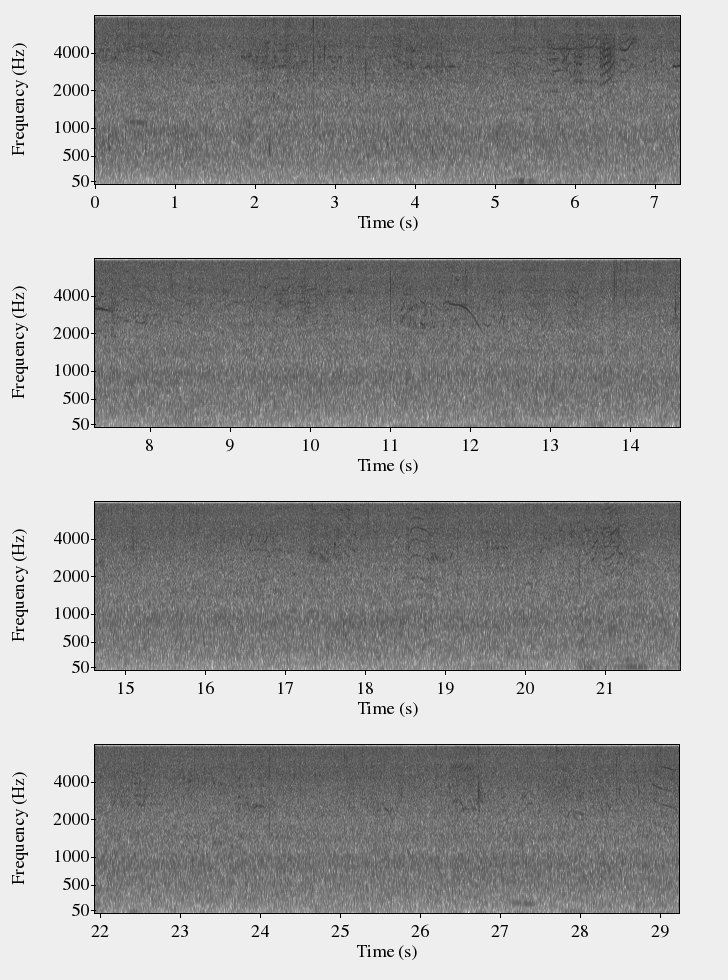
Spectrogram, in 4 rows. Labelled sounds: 2.2	2.4	Pacific white-sided dolphin, 3.0 to 3.4 kHz
7.2	7.6	Pacific white-sided dolphin, 3.0 to 3.3 kHz
9.0	9.2	Pacific white-sided dolphin, 3.4 to 3.7 kHz
11.6	12.2	Pacific white-sided dolphin, 2.1 to 3.7 kHz
17.3	17.6	Pacific white-sided dolphin, 2.7 to 3.2 kHz
18.6	18.8	Pacific white-sided dolphin, 4.6 to 5.0 kHz
27.8	29.2	Pacific white-sided dolphin, 2.0 to 5.4 kHz

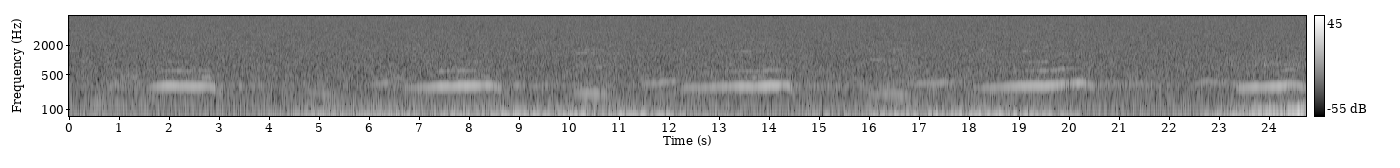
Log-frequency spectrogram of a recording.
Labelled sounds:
10.1	10.4	humpback whale, 1.3 to 1.5 kHz
16.0	16.3	humpback whale, 0.96 to 1.1 kHz

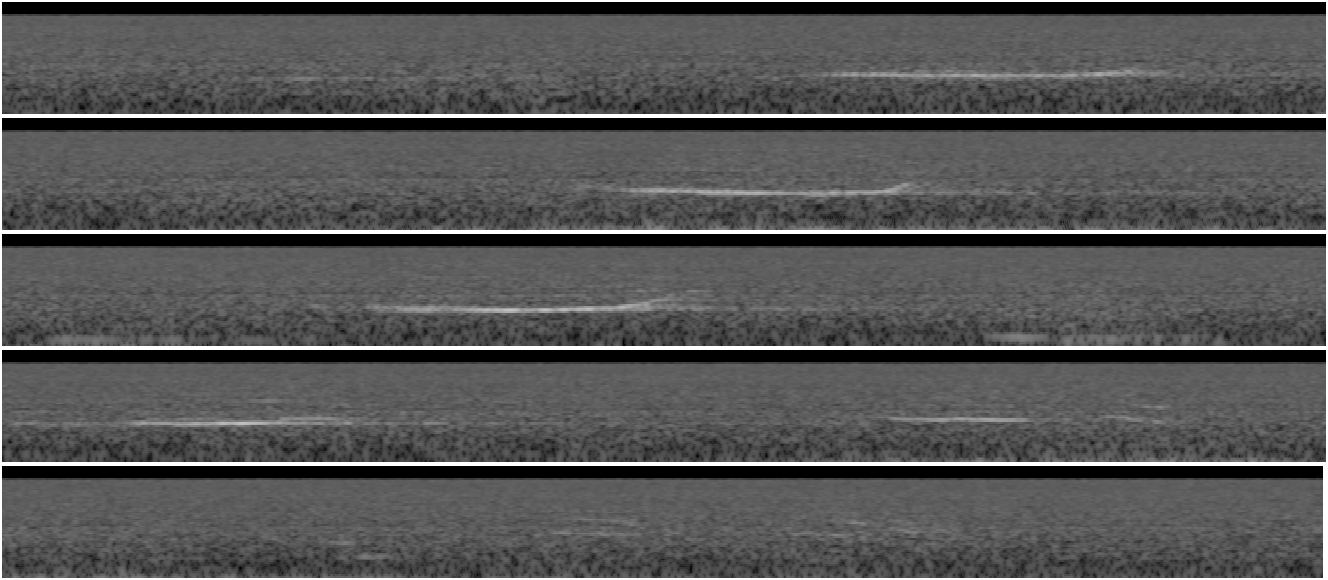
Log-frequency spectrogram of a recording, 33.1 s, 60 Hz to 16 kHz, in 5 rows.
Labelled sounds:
29.3	29.7	humpback whale, 0.83 to 1.2 kHz

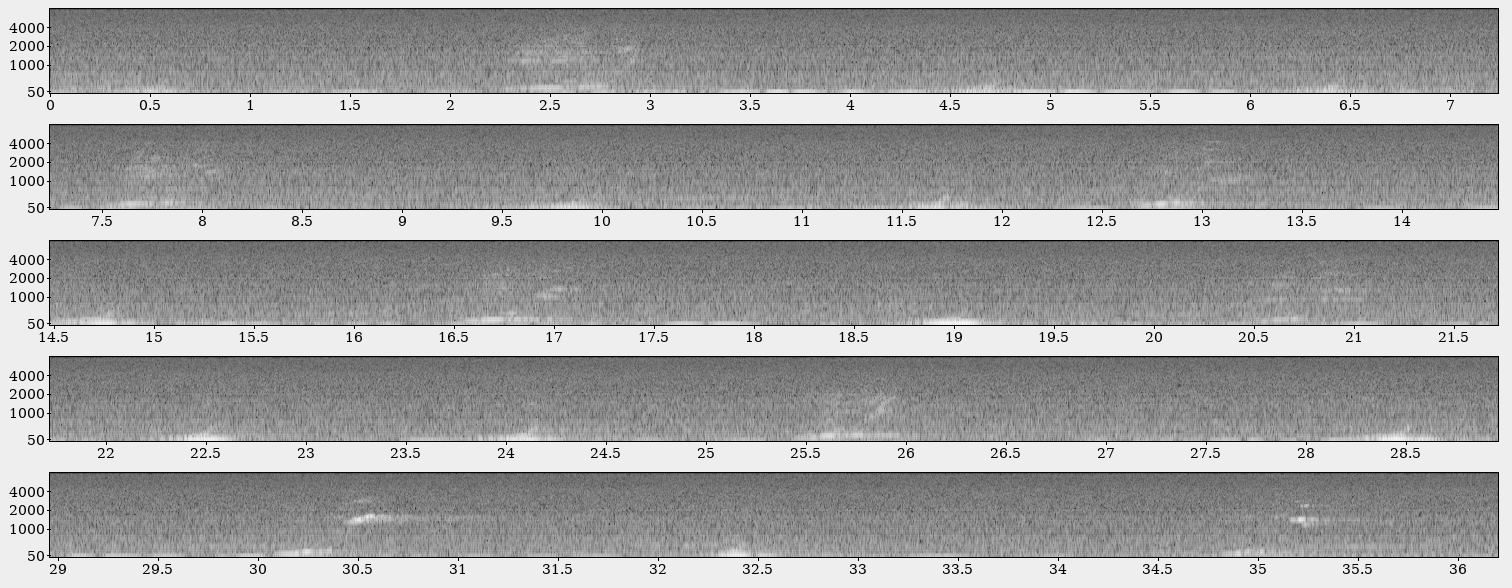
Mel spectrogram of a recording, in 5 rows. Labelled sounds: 30.4	30.8	humpback whale, 1.2 to 1.7 kHz
35.1	35.4	humpback whale, 1.2 to 1.5 kHz

